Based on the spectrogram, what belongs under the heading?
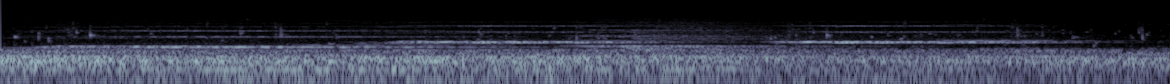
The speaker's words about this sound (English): Down into the vast depths. Down towards the songs and calls of whales.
